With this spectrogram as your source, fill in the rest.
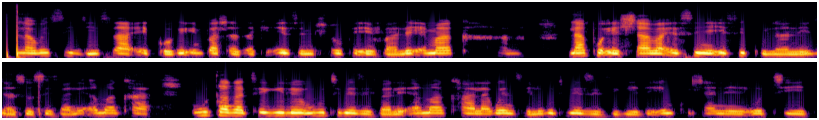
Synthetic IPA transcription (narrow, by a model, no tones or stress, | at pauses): lawesiɮisaʔɛɡ͡ǃ̥ʱɔɣɛʔimpʼaɬazakʰɛezim̩ɬɔpʰɛːvalɛamakʰaːla | lapʰɔɛɬaβaʔesiɲɛisiɡ̥ʱulanɛlasɔsivalɛʔamakʰalauɣuǃaɣatʰeɣilɛuɣutʰiβezivalɛʔamakʰalaɣwɛnd͡zʱɛluɣutʰiβeziviɣɛlɛem̩kʰuɬaneniotʰiːlɛ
